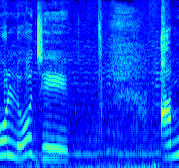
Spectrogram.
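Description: A woman speaking for about the first second, over a held note of background music that carries on to the end.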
